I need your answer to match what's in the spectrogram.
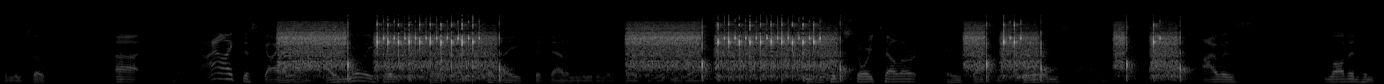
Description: Pulse dialling, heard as a rotary dial, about 9 pulses a second, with room echo and speech in English. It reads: 0 0 2 1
